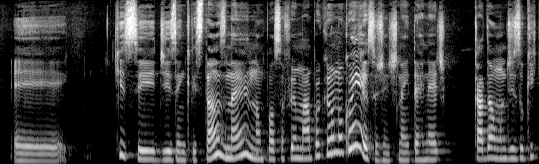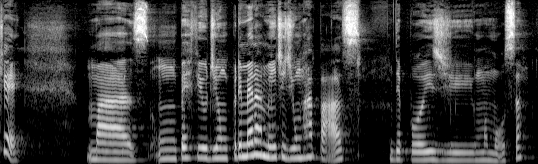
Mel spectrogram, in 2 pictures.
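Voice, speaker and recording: Dark and mellow in tone, a woman's medium-pitched voice carries lively intonation. She speaks at a fairly slow pace. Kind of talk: casual vlog talk.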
